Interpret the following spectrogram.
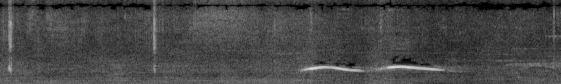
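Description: A person whistling two short notes, each rising and then falling, a little over two seconds in and again about half a second later, over a steady low hum.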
